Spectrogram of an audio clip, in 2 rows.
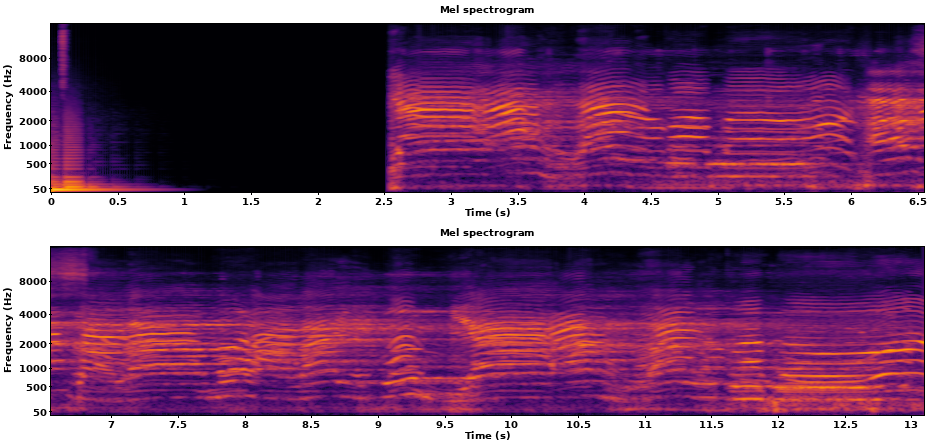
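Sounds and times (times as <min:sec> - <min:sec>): children and women singing: 0:02.6 - 0:13.0.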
